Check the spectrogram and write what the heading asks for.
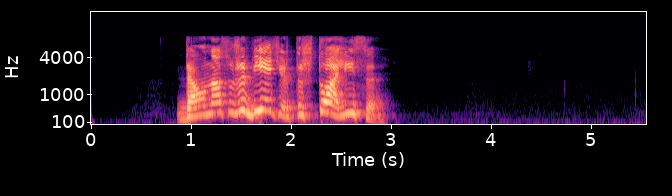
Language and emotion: Russian, angry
